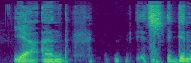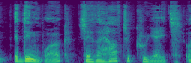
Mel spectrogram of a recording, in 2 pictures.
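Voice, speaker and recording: A somewhat breathy man with a non-native accent, lively intonation and a moderate pace. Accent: non-native English speaker. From Algeria. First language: not English; English is his fourth language. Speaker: podcast guest, film enthusiast. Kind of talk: casual chat.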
